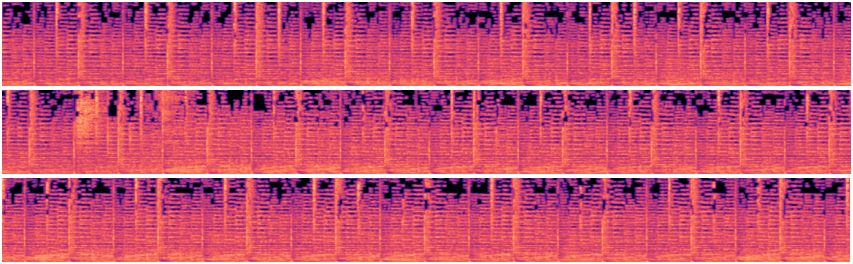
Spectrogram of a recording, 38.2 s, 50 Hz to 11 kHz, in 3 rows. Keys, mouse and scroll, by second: 1.2 middle click, 1.9 click, 2.8 middle click, 3.0 scroll up 3, 3.4-4.7 shift+middle drag, 6.3 middle click, 6.8-10.1 drag, 12.4 middle click, 13.3 click, 13.3 middle click, 14.2-15.5 drag, 15.5 middle click, 15.6 scroll up 3, 15.8-17.6 middle drag, 18.8 middle click, 19.6 scroll down 7, 19.9 click, 20.1 middle click, 21.1 click, 22.0 scroll up 3, 22.2 KP_1, 22.6 shift+middle click, 22.7 scroll up 3, 22.9 shift+middle click, 23.2-24.3 shift+middle drag, 24.3 click, 25.5-26.1 scroll down 2, 25.7 middle click, 26.1 shift+middle click, 26.4 click, 27.6 middle click, 27.9-28.3 scroll up 2, 28.1 middle click, 28.3-28.8 scroll down 2, 28.8 g, 30.4 scroll down 4, 30.8 click, 30.9-31.3 scroll up 5, 31.3 middle click, 32.1 click, 32.2 middle click, 32.4 scroll up 1, 32.6-33.0 scroll down 7, 32.8 click, 33.0 middle click, 33.5 KP_7, 33.6 scroll up 1, 35.1 click, 35.8 scroll up 1, 35.9 scroll down 1, 36.5 scroll down 1, 37.8 scroll down 1, 38.0 middle click, 38.1 scroll up 3.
